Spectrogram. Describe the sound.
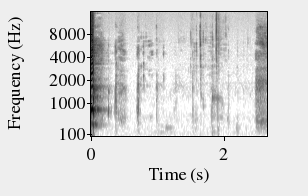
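Someone chews a bite of cake. One loud, crunchy bite comes at the start, followed by a few faint, scattered mouth sounds in near silence.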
